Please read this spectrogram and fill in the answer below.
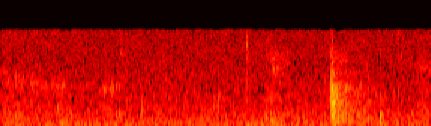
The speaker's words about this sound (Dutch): Eerst slokje water.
